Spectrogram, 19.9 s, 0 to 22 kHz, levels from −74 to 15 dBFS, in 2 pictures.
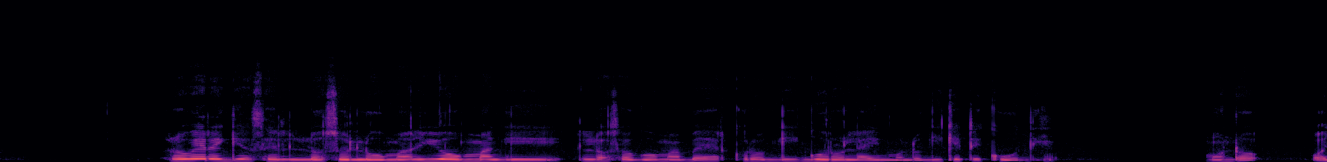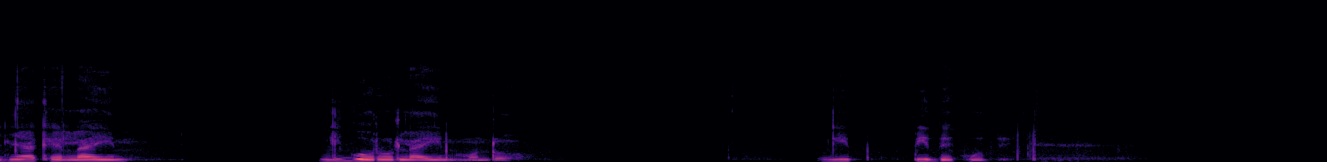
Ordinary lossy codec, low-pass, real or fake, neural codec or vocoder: none; 14.4 kHz; real; none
